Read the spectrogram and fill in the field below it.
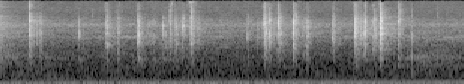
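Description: Fingers tap out a command on a computer keyboard in an irregular run of light, close clicks, alone in a quiet room over a low steady hum.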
